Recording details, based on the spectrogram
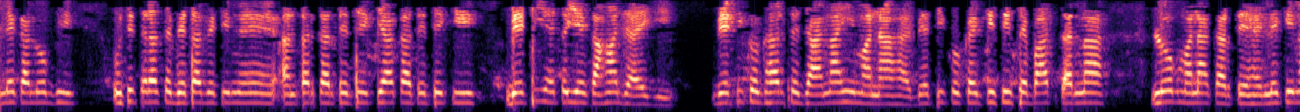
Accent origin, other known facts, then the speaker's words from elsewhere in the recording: Mahabadpur, Bihar, India; मैं महाबादपुर के रहने वाली हूँ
